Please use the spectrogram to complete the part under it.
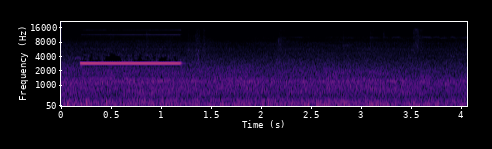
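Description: A car's power tailgate hums as it lifts open.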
